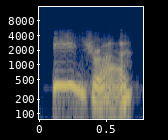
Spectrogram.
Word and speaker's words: Hydra: want to go uh to hydra which in greece they pronounce in idra which is interesting and i'd like for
